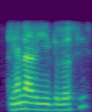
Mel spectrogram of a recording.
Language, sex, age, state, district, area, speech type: Odia, male, 18-30, Odisha, Bargarh, urban, conversation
